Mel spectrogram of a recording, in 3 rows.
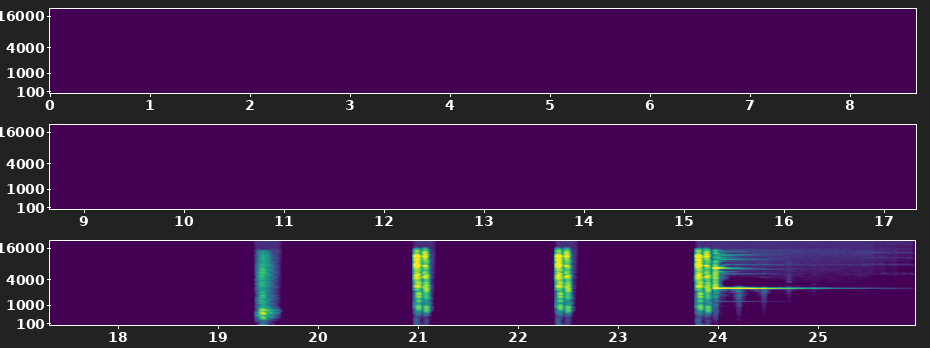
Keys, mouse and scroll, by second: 3.4 click, 4.0 alt+scroll up 1, 4.7 space, 4.8 click, 5.2 space, 5.3 click, 5.4 space, 9.7-15.9 drag, 15.9 x, 16.8-19.5 drag, 19.5 ctrl+z, 20.8-24.8 drag, 24.8 space, 24.9-25.9 drag.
